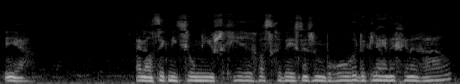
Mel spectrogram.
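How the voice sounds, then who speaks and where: An actress playing a dignified, quietly defiant French princess and mother in a historical radio drama, measured and often dropping to near whisper. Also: on the low side, flat delivery, slight background noise, lightly acted, rough recording. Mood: weary, reflective. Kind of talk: Dutch-language historical radio drama acting.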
